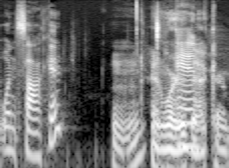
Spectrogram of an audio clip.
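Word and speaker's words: Woonsocket: rhode island is called one socket most people would say um socket because that is how it's spelled but we call it one socket and where did that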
